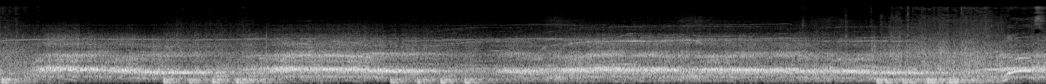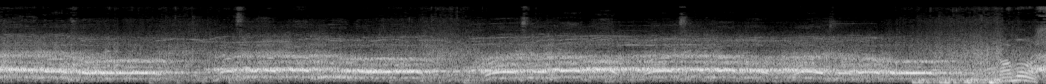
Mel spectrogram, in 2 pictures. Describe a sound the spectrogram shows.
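A large stadium crowd chants and sings loudly in unison, outdoors.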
